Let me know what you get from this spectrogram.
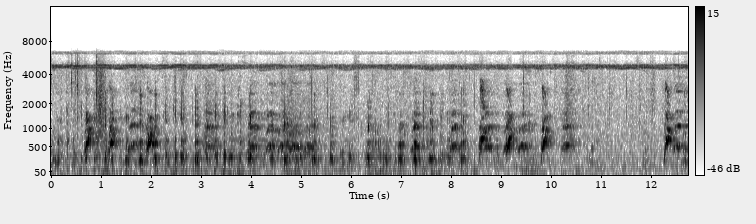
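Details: Pigs on a Vietnamese farm during the mating of a boar with a virgin sow: busy, irregular grunts and short squeals fill the clip, with a steady high electrical whine throughout.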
